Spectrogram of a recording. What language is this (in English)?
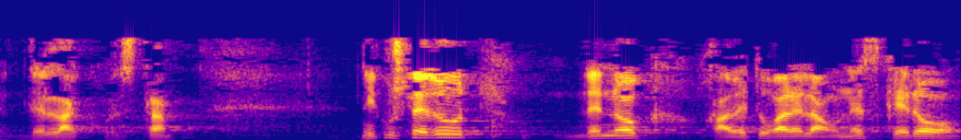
Basque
